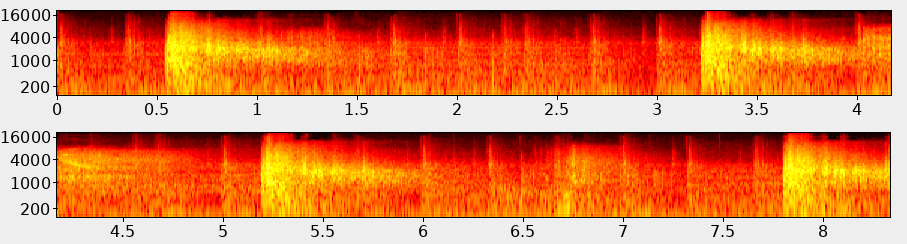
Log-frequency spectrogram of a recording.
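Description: Loud gunshots ring out in the Silent Hill video game, four sharp blasts spaced a couple of seconds apart, each one with a booming tail, over a dull rumbling background.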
